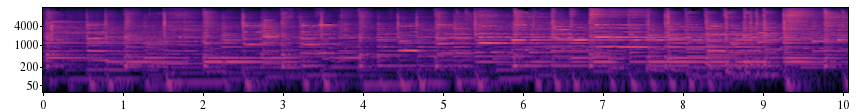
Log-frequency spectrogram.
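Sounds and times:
rock band playing live: 0:00.0 - 0:10.0
steady drum beat: 0:00.0 - 0:10.0.

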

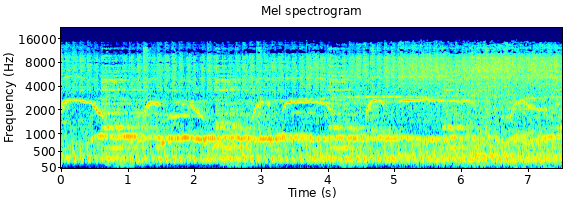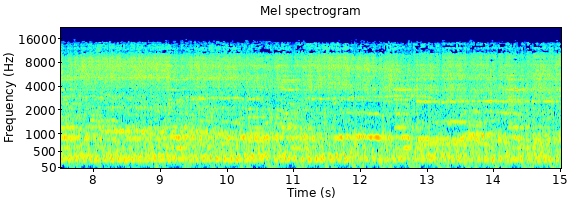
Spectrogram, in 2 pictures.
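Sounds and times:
techno synth phrase: 0:02.2 - 0:15.0.

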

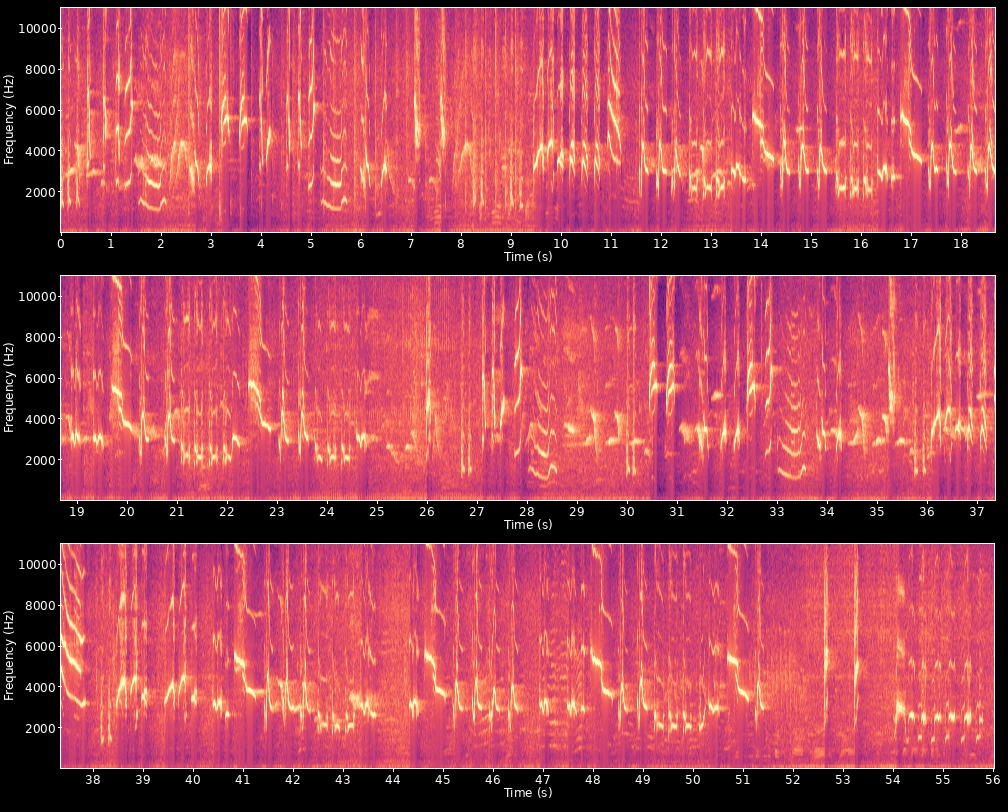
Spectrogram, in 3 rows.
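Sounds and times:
bird singing whistled notes: 0:00.0 - 0:52.0, 0:52.6 - 0:55.9.

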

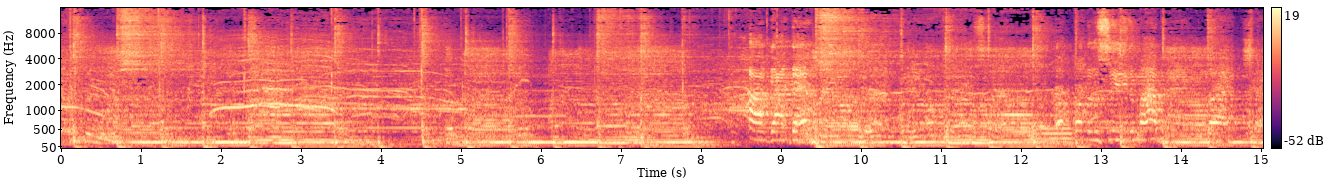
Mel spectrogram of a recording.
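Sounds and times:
live country band playing: 0:00.0 - 0:15.0
lead vocal singing: 0:08.4 - 0:15.0.

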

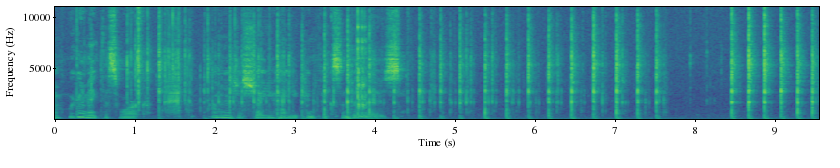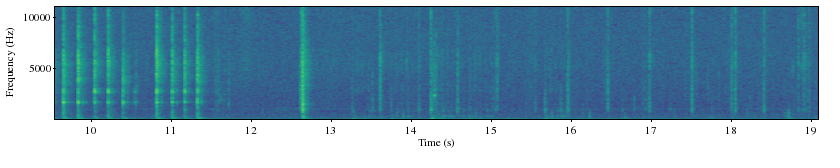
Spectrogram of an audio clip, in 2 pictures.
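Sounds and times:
rapid light tapping on table: 0:01.2 - 0:07.7, 0:08.4 - 0:11.6.

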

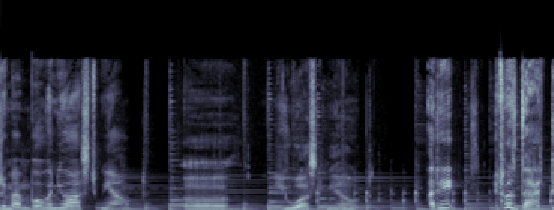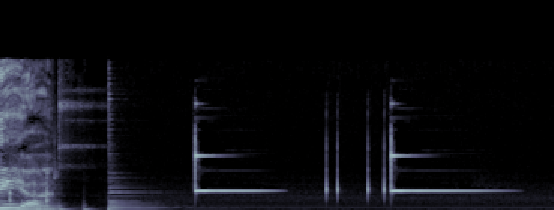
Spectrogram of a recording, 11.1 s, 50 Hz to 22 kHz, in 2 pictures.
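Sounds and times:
phone message chime: 0:07.5 - 0:08.4, 0:09.4 - 0:10.8
phone keyboard typing taps: 0:08.8 - 0:09.6.

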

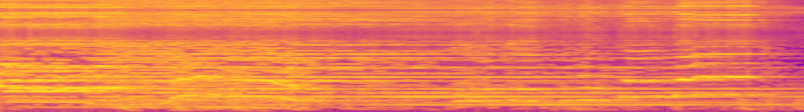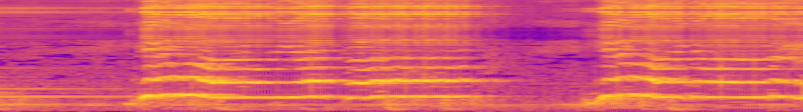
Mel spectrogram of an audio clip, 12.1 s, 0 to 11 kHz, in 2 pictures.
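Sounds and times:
woman singing gospel song: 0:00.0 - 0:09.8, 0:10.4 - 0:12.0
instrumental accompaniment: 0:00.0 - 0:09.9.

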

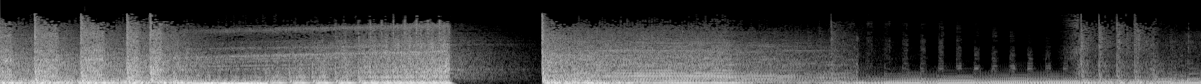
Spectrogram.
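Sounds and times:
heavy hit with ringing tail: 0:00.8 - 0:07.8
sustained low tones: 0:01.8 - 0:10.3.

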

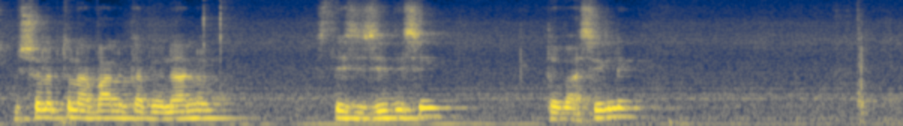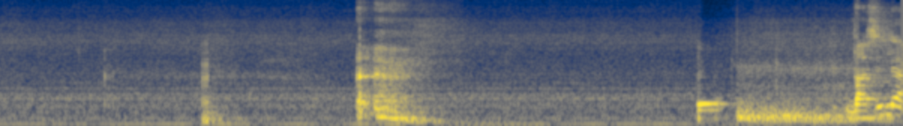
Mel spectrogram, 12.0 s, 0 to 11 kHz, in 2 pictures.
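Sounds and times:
call line hum and hiss: 0:00.0 - 0:12.0.

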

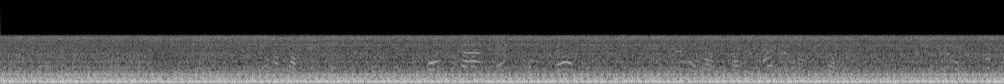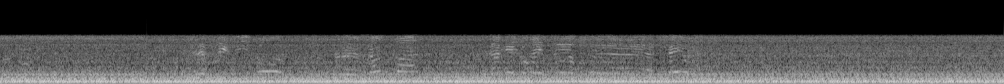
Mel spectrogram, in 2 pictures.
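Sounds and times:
radial aircraft engine drone: 0:00.0 - 0:20.0.

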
